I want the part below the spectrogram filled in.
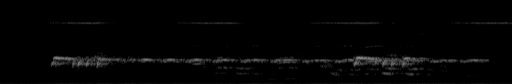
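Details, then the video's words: Zebra dove, a decoy-caught bird learning to coo and now starting to sing often, giving a soft trilled coo that begins abruptly, holds a steady purring tone, then swells again near the end. "SUARA PERKUTUT BELAJAR MANGGUN"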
